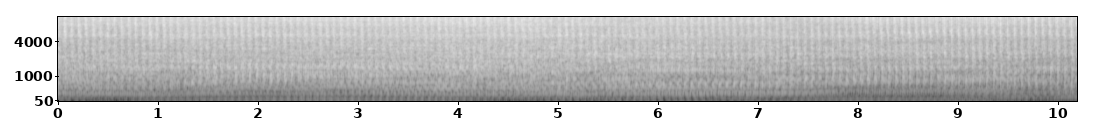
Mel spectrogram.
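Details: 1973 Mercedes 220D diesel at idle: sharp, hard knocks evenly at roughly three and a half per second; deep bottom-end knock, likely rod knock.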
